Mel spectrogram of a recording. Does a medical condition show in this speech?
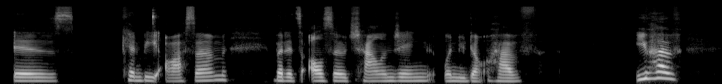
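No.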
